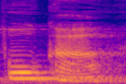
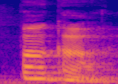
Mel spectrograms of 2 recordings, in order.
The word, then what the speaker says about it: Пока: It's not Poka as you see in the spelling. It's Пока because the O is unstressed. So you don't say Poka, but you say Пока.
